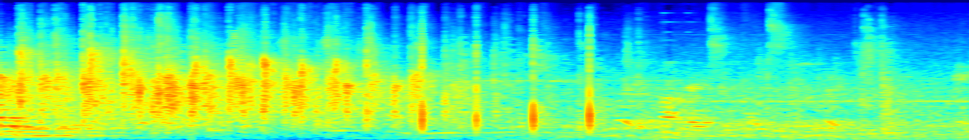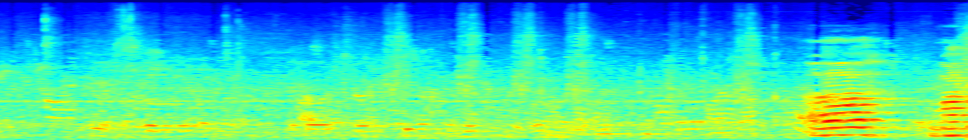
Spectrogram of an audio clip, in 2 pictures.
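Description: An audience at the launch of a music show claps loudly for the first few seconds, the applause then fading out as talk and room noise take over.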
